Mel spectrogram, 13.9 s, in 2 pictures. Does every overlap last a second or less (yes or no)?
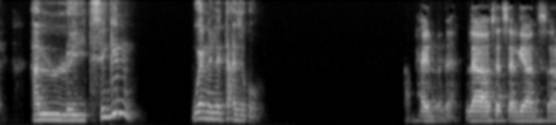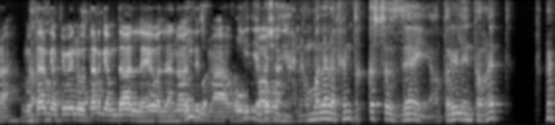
no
